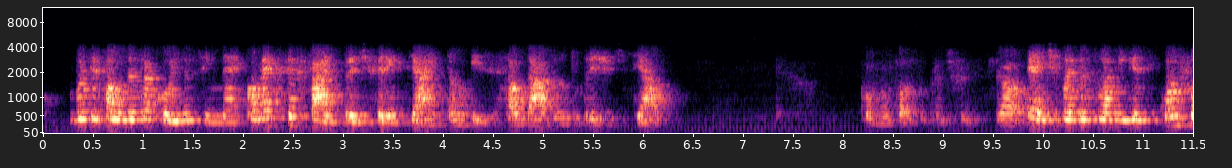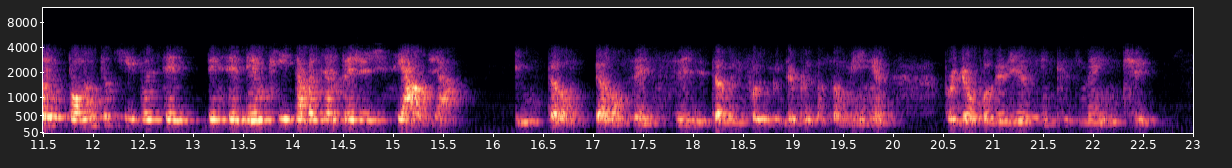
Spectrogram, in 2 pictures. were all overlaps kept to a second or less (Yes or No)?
Yes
